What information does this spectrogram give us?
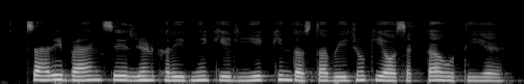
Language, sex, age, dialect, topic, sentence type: Hindi, female, 18-24, Awadhi Bundeli, banking, question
